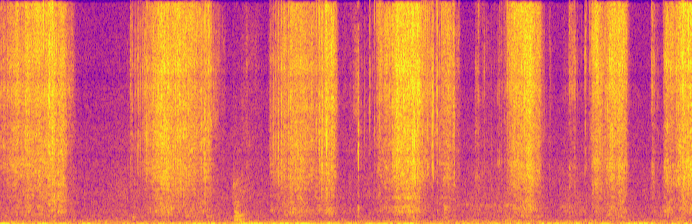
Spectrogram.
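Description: Long nails scratch across an empty, large, flat yellow woven plastic mesh tote bag lying on carpet. Bright, dry rasping strokes come in uneven bursts separated by brief quieter gaps, over a steady low hum.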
